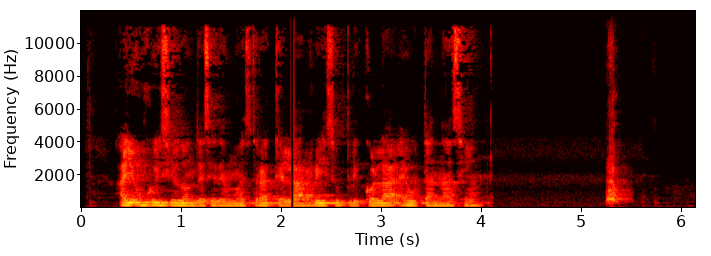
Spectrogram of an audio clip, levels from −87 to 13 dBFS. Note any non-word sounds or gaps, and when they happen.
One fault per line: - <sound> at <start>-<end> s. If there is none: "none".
- dropout at 2.1-2.1 s
- bark at 5.2-5.5 s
